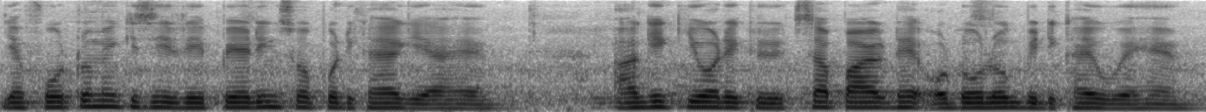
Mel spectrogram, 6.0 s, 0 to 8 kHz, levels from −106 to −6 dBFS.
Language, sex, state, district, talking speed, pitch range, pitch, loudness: Hindi, male, Arunachal Pradesh, Lower Dibang Valley, 230 wpm, 125-140 Hz, 130 Hz, -17 LUFS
